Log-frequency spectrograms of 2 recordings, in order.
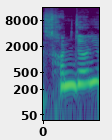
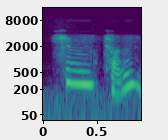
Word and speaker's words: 선전: 선전이 어떤 곳입니까? 네. 선전은요. 어 우리나라에서 심천이라는 그런 발음으로도 굉장히 많이 알려주고 있는 것입니다.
